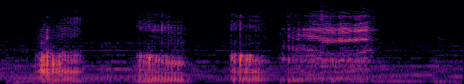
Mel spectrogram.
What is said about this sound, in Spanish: Con esos ruidos tan fuertes, yo no podría dormir. Todavía no había perdido de vista al cerdo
